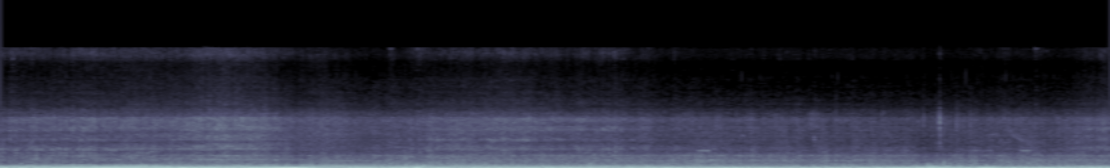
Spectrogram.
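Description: Car engine running at a steady cruising pace, heard from inside a moving car's cabin. Its hum wavers a little in pitch over the first few seconds, then holds steady over road noise.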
